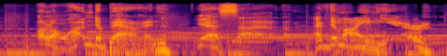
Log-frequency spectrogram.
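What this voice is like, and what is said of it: Poorly done character voice. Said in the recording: “terrible Baron impression”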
